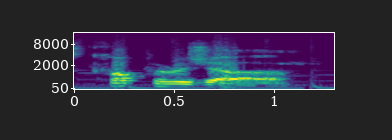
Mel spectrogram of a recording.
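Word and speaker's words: Copperajah: be done friends and here's copper raja that's how you pronounce it uh the spig steel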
